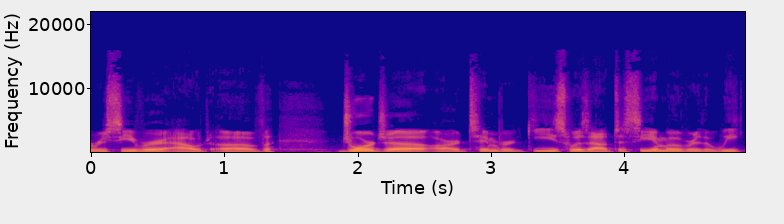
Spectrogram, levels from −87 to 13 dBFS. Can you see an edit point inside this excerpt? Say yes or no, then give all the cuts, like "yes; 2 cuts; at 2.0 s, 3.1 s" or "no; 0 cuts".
no; 0 cuts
